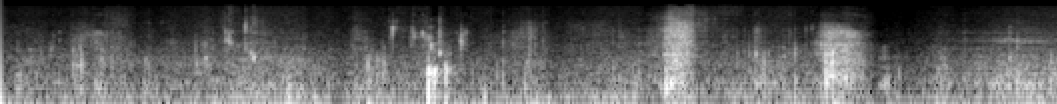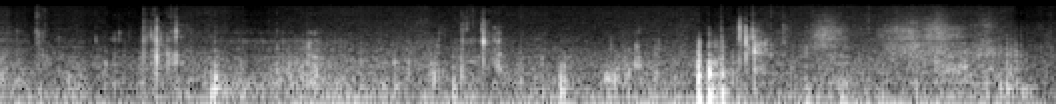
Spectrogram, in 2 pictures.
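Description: Close-miked chewing of a soft cream-filled pastry roll: irregular wet mouth clicks and lip smacks.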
